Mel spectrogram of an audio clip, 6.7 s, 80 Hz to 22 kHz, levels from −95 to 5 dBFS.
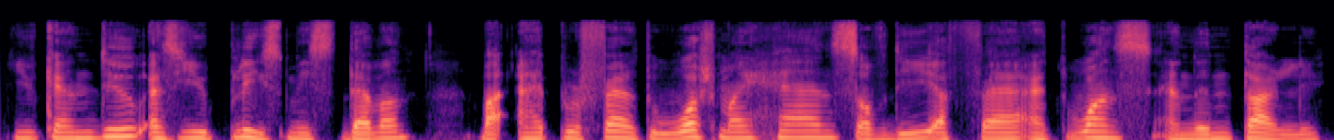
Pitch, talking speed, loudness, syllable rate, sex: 155 Hz, 200 wpm, -20 LUFS, 4.7 syllables/s, male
